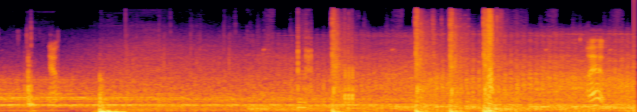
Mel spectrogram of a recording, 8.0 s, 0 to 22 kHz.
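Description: Gunfire in Half-Life 2: several sharp, loud shots crack out in irregular bursts over a low steady hum, with a heavy thump early on.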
